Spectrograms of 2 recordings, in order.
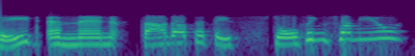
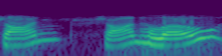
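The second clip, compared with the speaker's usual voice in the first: voice calling out. Retelling calling out to a guest at five a m: imitating calling out a name. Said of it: "So I called out".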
